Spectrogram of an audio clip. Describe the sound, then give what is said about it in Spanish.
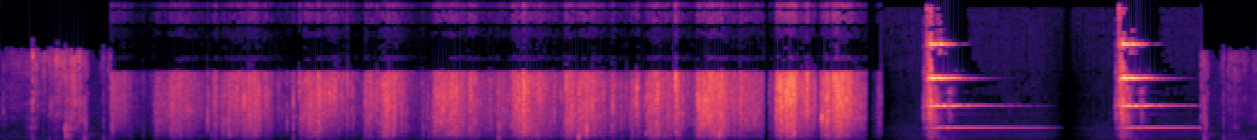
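A bicycle rolls off with a steady crunching, rattling noise for several seconds as an old postman sets off early in the morning, then its bell rings clearly twice, a bright metallic ding each time. “Todas las mañanas, muy temprano, el viejo cartero sale de casa con el zurrón lleno, sube la bicicleta y empieza su camino.”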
